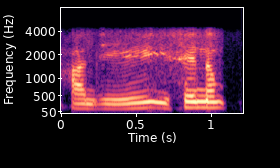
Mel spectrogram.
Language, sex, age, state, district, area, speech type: Punjabi, female, 30-45, Punjab, Shaheed Bhagat Singh Nagar, rural, conversation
